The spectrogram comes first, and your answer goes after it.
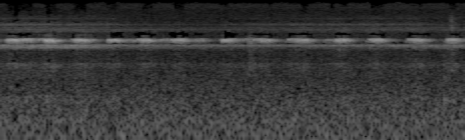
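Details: Rhythmic grass insect song of shrill, high chirps repeated roughly three times a second, each pulse swelling and fading evenly, with no other clear sounds.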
